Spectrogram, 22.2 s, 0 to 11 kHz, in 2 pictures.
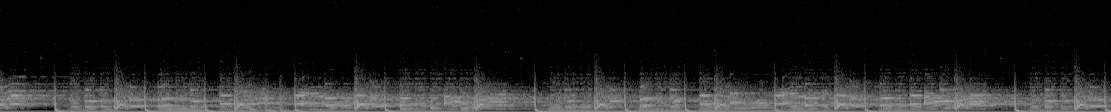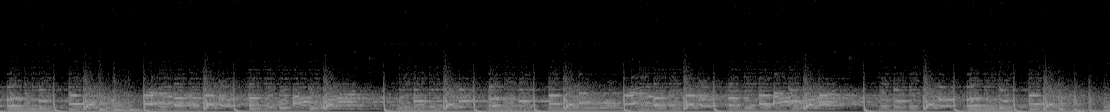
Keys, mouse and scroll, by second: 0.0 click, 1.5 click, 3.0 click, 3.4 right click, 5.8 click, 6.1 click, 6.6 r, 8.0 click, 8.6 click, 9.4 click, 10.6 click, 11.3 click, 12.1 click, 13.6-15.0 drag, 15.0 KP_0, 15.6 click, 16.0 KP_0, 16.3-17.9 drag, 18.6 click, 18.9-20.4 drag, 21.2-22.2 drag.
